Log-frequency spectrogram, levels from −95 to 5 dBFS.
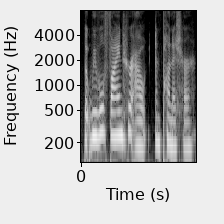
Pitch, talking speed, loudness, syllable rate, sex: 215 Hz, 235 wpm, -15 LUFS, 4.9 syllables/s, female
